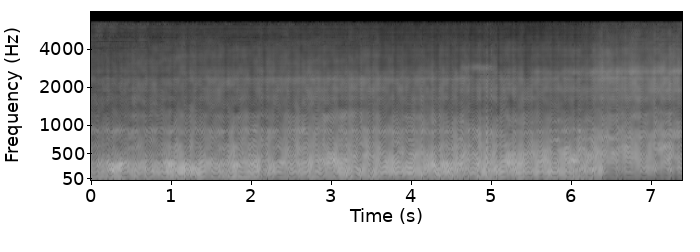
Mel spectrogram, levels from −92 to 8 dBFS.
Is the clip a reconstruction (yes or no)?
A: yes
